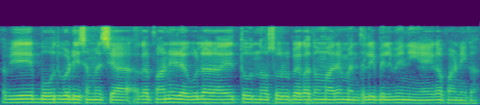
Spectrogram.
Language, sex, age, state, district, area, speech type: Hindi, male, 30-45, Rajasthan, Jaipur, urban, spontaneous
